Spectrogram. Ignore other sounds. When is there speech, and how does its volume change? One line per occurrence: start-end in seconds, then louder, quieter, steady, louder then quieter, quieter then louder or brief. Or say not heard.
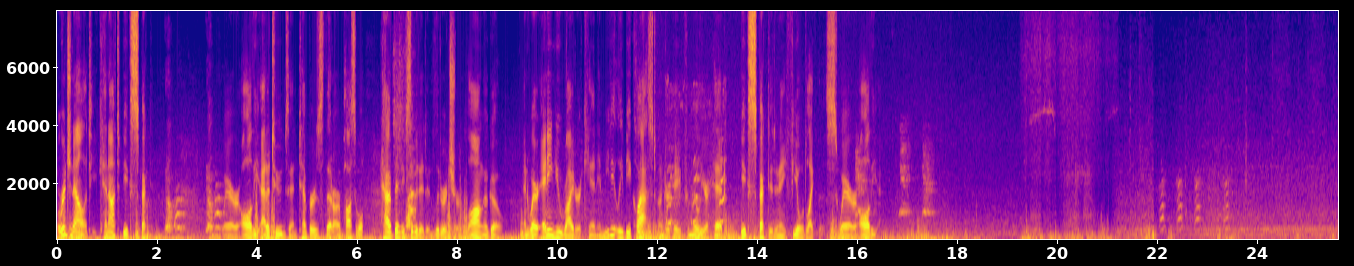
0.0-1.8 brief
3.3-16.4 steady.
